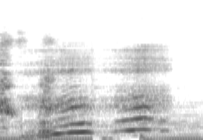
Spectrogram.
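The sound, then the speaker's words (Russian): A dog barks twice, each bark drawn out with a tonal, whiny edge, separated by a brief pause. No one speaks. “Да хватит гавкать-то, ну!”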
